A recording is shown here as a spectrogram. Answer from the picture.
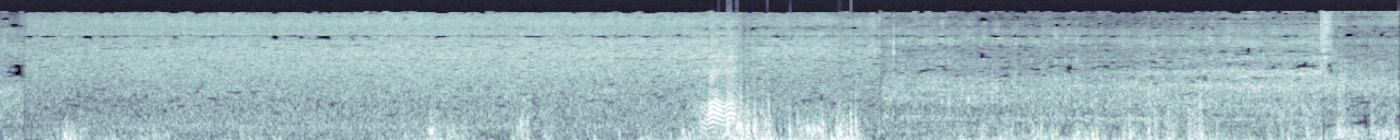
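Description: Wind buffeting the microphone of a camera carried on a moving bicycle: a rough, gusting rumble that swells loudest around the middle and then eases.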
